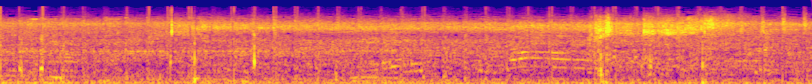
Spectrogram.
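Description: Outdoor forest ambience: a steady background hiss with faint voices, a few light snaps or knocks about a second in and near three seconds, and a brief high hiss around three seconds.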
